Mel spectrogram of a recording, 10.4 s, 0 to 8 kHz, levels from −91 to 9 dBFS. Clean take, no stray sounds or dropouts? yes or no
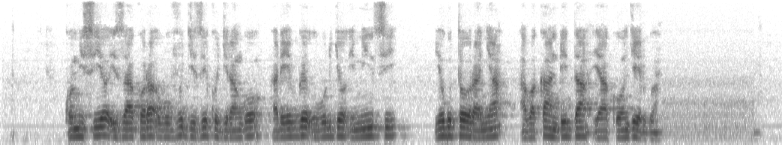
yes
